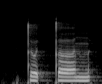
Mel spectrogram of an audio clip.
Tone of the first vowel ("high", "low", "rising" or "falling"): low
